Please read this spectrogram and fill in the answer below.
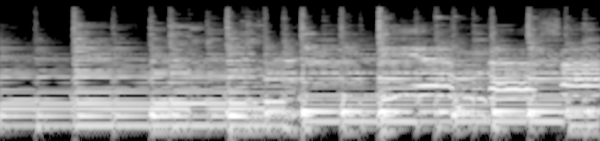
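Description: Steel-string acoustic guitar strummed through an unusual chord change for a song's bridge. In the second half a voice hums a wavering tune over the chords.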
